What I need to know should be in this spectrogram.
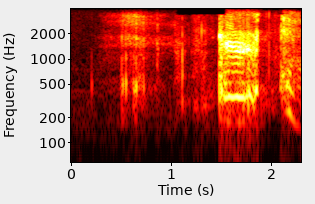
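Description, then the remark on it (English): A person coughs: raspy, wheezy breaths build into one long, harsh, loud cough, then a shorter cough follows. No talking. “I'm still got this cough. I apologize.”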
